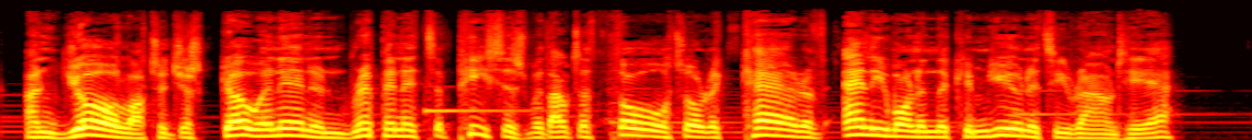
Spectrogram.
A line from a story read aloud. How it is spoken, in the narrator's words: she snapped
